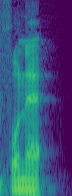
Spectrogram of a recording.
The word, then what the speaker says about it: Fournette: Leonard Fournette.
